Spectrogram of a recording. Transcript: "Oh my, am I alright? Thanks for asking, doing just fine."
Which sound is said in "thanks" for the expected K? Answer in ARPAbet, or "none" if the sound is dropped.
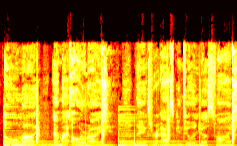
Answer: K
